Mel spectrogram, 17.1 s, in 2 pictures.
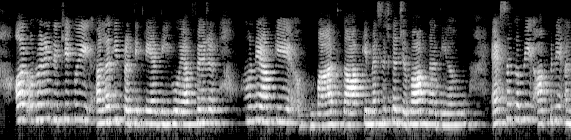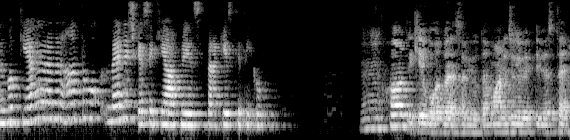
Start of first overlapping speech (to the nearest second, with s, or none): none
